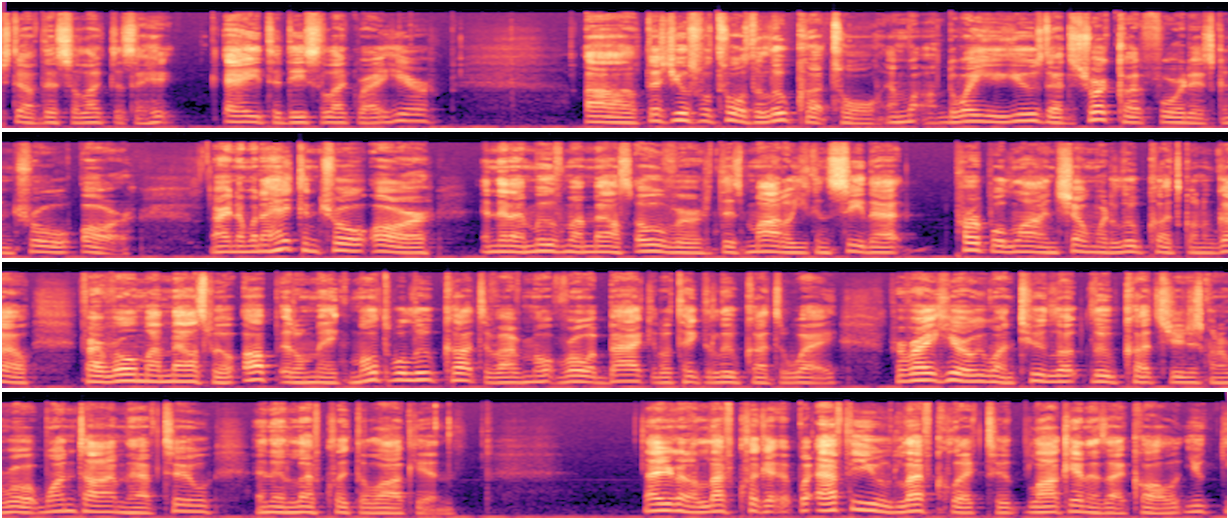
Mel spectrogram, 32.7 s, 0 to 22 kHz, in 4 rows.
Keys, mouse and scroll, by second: 0.1-1.8 middle drag, 2.7 a, 8.6 ctrl+r.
